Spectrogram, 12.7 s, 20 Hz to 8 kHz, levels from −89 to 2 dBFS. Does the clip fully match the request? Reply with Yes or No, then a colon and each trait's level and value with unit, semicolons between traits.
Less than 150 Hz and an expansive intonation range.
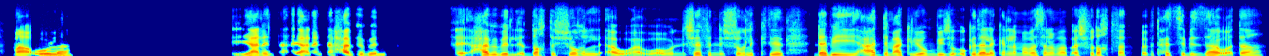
Yes: low, 135 Hz; wide, 6.1 semitones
